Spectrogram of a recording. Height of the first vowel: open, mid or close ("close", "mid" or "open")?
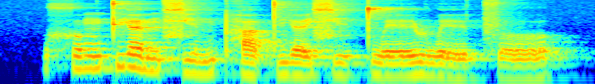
mid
